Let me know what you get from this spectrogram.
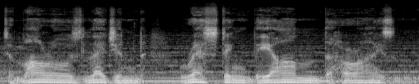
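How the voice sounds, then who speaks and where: A man playing a solemn storyteller, narrating a fantasy game like a storybook legend in measured, scripted phrases. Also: low voice, expressive, heavily acted. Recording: music behind the voice. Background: music.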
